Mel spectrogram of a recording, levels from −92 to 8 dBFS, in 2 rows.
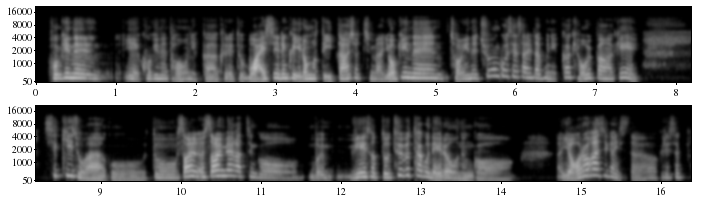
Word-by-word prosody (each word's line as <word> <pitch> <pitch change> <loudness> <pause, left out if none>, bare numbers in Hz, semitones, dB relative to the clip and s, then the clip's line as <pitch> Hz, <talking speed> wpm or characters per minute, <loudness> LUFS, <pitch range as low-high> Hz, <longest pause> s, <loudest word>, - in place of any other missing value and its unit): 거기는 225 -1 +3 0.3
예 185 -2 -3
거기는 195 +2 -3
더우니까 150 -3 -7
그래도 160 - -8
뭐 150 - +7
아이스링크 225 +6 +3
이런 185 +3 +3
것도 200 0 -1
있다 160 +6 +1
하셨지만 205 -6 -4
여기는 235 +1 +3
저희는 200 +6 -3
추운 340 +9 -6
곳에 325 -3 -5
살다 255 -5 -2
보니까 225 +5 -6
겨울방학에 225 0 -2 0.7
스키 305 0 -3
좋아하고 145 - -4
또 185 -1 -5
썰 265 +3 +4
썰매 295 +4 +6
같은 260 -4 -3
거 175 -2 -9 0.2
뭐 170 - -7 0.3
위에서 235 +4 +1
또 210 -1 -2
튜브 330 +6 -1
타고 290 -6 +1
내려오는 155 -2 -2
거 145 -1 -11 0.7
여러 305 +2 +3
가지가 305 -8 +2
있어요. 175 0 -13
그래서 205 +1 -11
205 Hz, 320 characters per minute, -27 LUFS, 170-245 Hz, 0.7 s, 뭐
